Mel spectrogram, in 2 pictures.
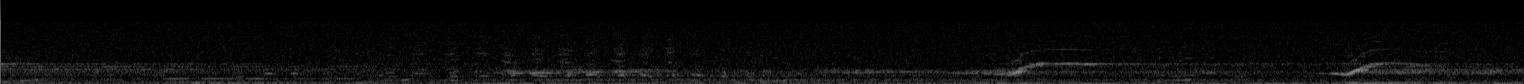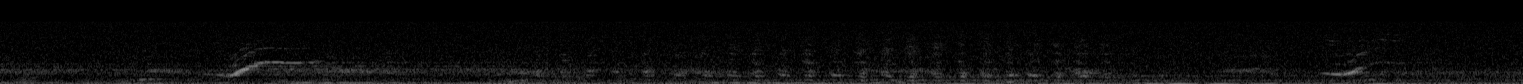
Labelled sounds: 1.0	1.5	humpback whale, 0.80 to 1.1 kHz
10.2	11.0	humpback whale, 0.80 to 2.0 kHz
13.6	14.1	humpback whale, 0.80 to 1.1 kHz
17.7	18.3	humpback whale, 0.80 to 1.2 kHz
28.8	29.2	humpback whale, 0.80 to 1.1 kHz

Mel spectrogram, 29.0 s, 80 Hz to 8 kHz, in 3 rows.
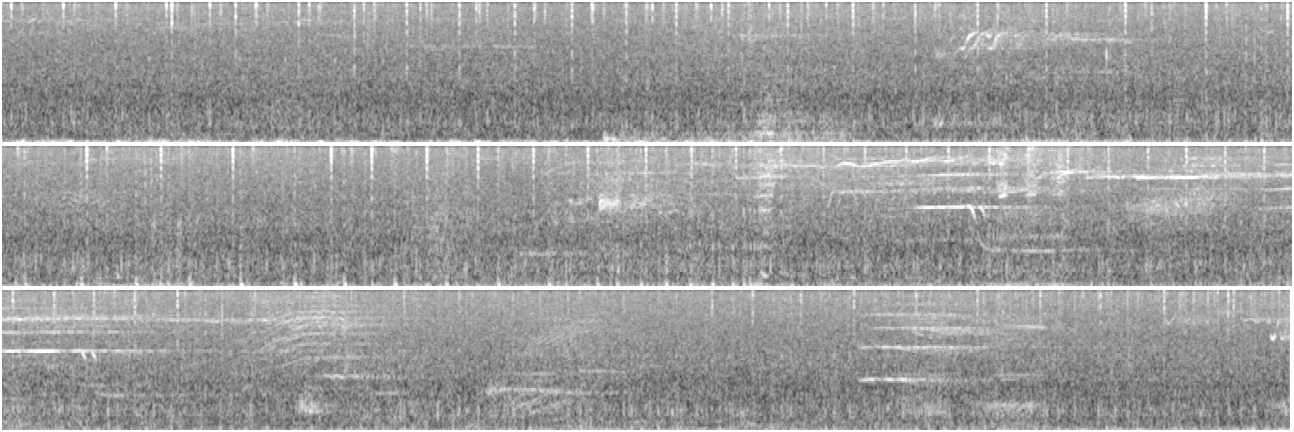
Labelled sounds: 25.7	27.2	killer whale, southern resident, 0.47 to 4.7 kHz

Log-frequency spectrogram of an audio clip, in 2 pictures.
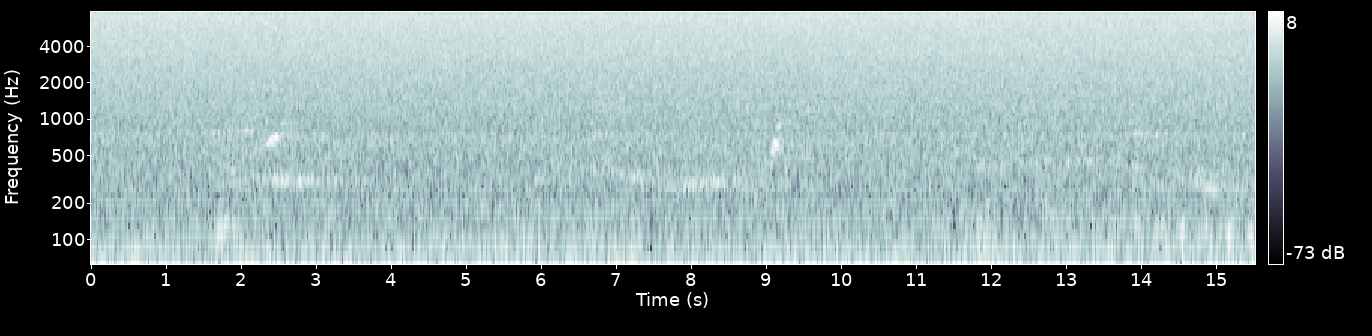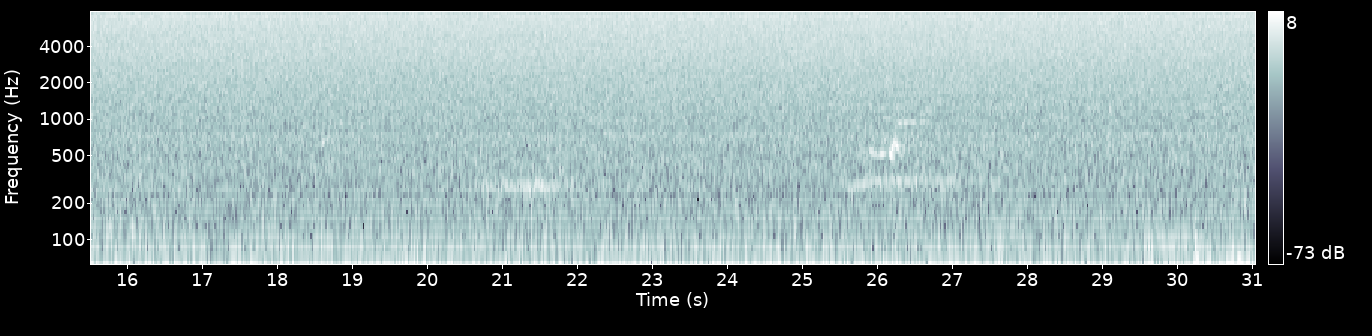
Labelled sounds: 26.3	26.5	humpback whale, 0.90 to 0.99 kHz

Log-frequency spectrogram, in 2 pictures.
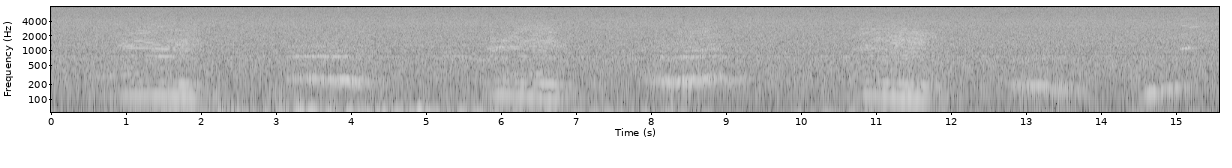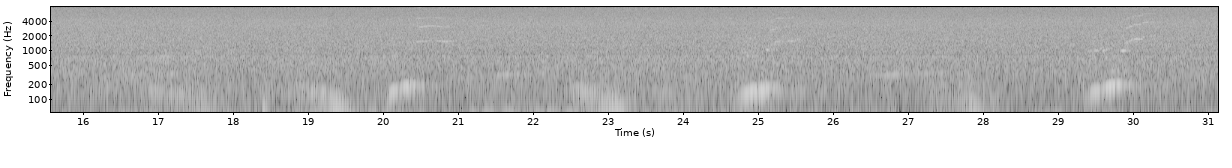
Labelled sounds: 1.0	1.6	humpback whale, 0.96 to 1.3 kHz
5.8	6.1	humpback whale, 0.96 to 1.2 kHz
8.6	8.9	humpback whale, 0.96 to 1.1 kHz
10.7	10.9	humpback whale, 1.0 to 1.3 kHz
20.4	20.9	humpback whale, 1.5 to 4.8 kHz
25.2	25.5	humpback whale, 4.5 to 4.7 kHz
29.9	30.2	humpback whale, 1.4 to 1.8 kHz

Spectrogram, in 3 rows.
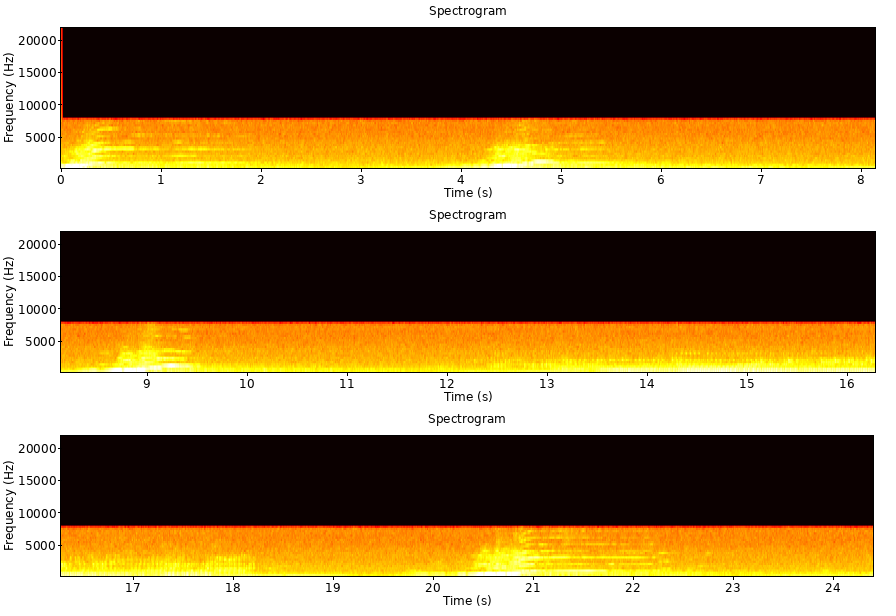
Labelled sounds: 0.0	1.5	humpback whale, 0.80 to 7.5 kHz
4.1	5.6	humpback whale, 0.80 to 5.3 kHz
8.5	9.6	humpback whale, 0.80 to 3.7 kHz
14.4	14.8	humpback whale, 0.90 to 1.2 kHz
17.0	17.3	humpback whale, 0.83 to 1.1 kHz
20.3	21.8	humpback whale, 0.80 to 7.3 kHz

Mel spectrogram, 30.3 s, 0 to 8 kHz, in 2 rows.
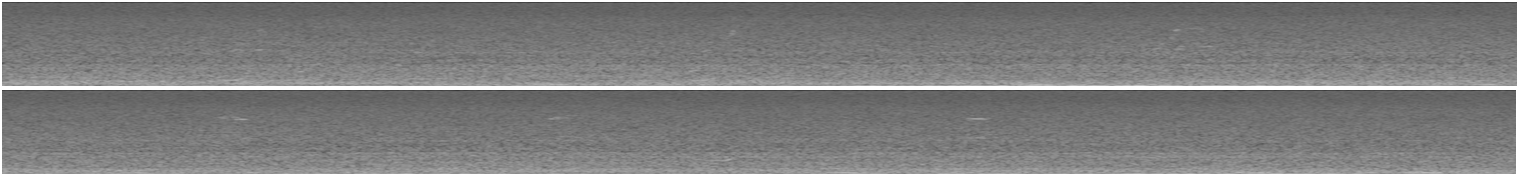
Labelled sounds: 24.8	25.1	humpback whale, 2.6 to 2.8 kHz

